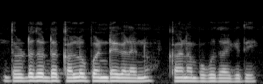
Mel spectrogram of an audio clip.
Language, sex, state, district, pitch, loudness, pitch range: Kannada, male, Karnataka, Koppal, 160 Hz, -13 LUFS, 150-165 Hz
